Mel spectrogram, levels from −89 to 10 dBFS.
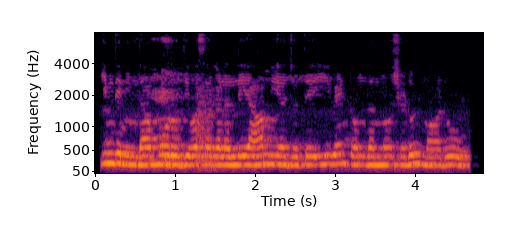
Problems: background sounds at intervals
